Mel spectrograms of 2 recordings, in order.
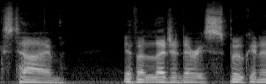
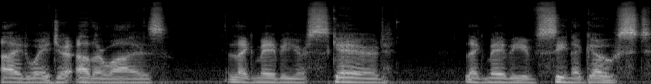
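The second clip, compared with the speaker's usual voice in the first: put-on creaky ghostly voice, each word creaking like old wood; 2 semitones lower, 3 dB quieter than usual. A narrator voices the ghost Spooky Peter answering a greeting, in a creaky ghost voice. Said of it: "The ghost's voice creaks like ancient wood".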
